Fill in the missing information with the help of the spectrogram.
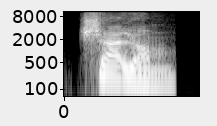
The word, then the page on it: shalom: Indian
